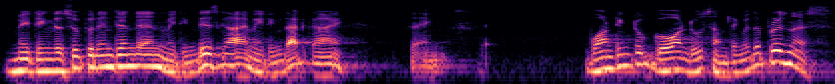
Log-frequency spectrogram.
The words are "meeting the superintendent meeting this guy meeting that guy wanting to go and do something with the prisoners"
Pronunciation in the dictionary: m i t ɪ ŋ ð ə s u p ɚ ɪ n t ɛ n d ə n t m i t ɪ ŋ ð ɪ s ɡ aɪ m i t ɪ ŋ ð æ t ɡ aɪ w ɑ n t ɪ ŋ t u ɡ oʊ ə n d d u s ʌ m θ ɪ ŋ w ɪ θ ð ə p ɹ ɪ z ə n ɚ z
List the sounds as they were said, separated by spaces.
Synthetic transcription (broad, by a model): m i t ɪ ŋ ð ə s u p ɚ ɪ n t ɛ n d ə n t m i t ɪ ŋ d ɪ s ɡ aɪ m i t ɪ ŋ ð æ t ɡ aɪ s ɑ n t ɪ ŋ t u ɡ oʊ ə n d d u s ʌ m t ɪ ŋ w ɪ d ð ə p ɹ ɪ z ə n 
